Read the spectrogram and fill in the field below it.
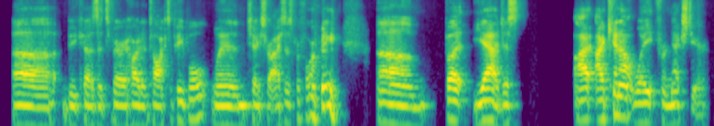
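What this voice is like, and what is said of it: Slightly hoarse voice. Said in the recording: “I'm still a little hoarse from it, if you can hear that in my voice,”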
